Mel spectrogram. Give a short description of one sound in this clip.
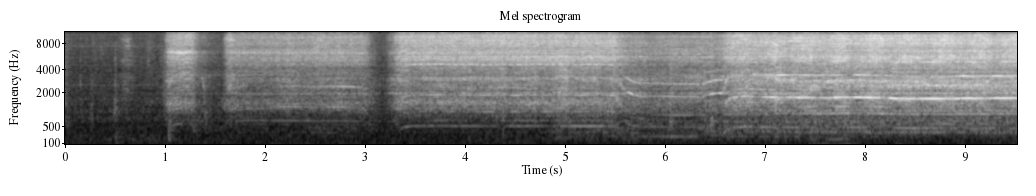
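A cordless drill whirs, driving screws into wood.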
